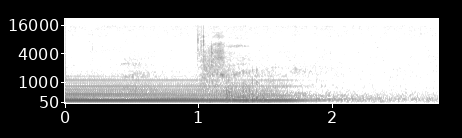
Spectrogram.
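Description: A choir holds a final sung chord and stops.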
